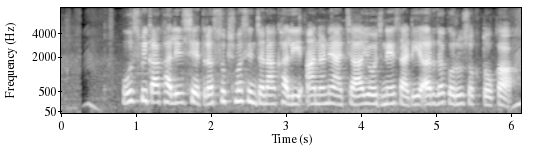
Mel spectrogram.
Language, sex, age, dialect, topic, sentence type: Marathi, female, 46-50, Standard Marathi, agriculture, question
